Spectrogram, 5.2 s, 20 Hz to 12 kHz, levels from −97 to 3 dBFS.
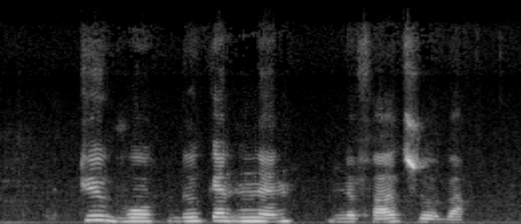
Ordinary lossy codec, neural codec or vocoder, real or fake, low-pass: Opus, 32 kbps; none; real; 10.8 kHz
